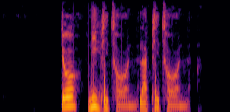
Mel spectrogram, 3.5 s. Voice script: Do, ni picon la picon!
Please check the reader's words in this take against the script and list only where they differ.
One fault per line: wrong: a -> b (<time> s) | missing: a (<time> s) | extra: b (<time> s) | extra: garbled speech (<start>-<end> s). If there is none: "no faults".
no faults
